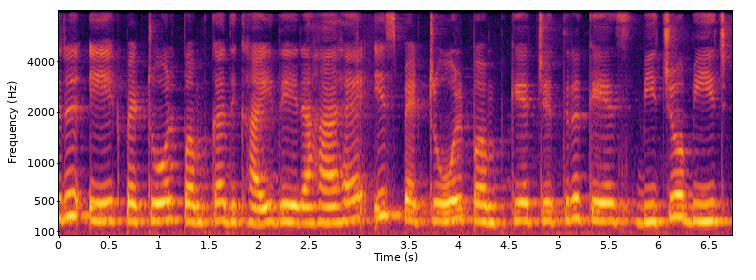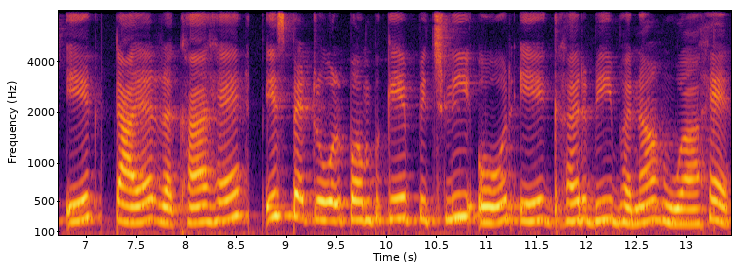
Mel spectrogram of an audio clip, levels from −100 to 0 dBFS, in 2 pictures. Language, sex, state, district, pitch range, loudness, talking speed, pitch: Hindi, female, Bihar, East Champaran, 225-255 Hz, -15 LUFS, 170 wpm, 240 Hz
